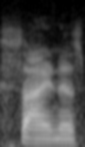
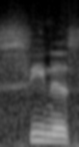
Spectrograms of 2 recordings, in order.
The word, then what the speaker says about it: Sinus: artistically written here but it's like sinus but that's not how we say it so it's seen us is the way it's pronounced and this is a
